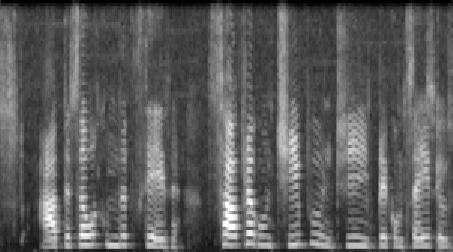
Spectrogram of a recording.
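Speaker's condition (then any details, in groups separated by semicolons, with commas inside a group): Cerebral palsy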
